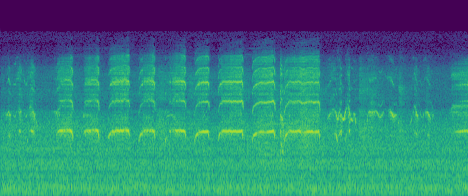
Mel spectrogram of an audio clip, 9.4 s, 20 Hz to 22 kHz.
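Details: Peregrine falcons feeding a chick in a nest box at the University of Montreal, Quebec, on 22 June 2023: irregular bursts of strained, harmonic wailing calls, some longer and harsher, with softer chattering notes between.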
